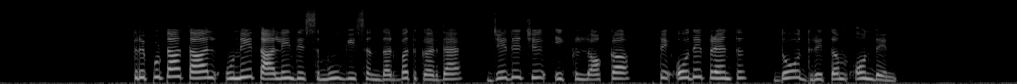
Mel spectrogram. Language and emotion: Dogri, neutral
